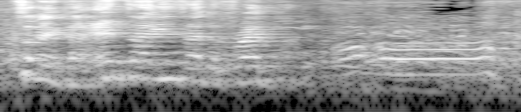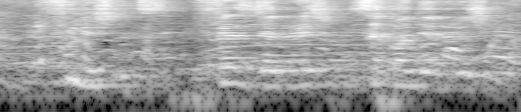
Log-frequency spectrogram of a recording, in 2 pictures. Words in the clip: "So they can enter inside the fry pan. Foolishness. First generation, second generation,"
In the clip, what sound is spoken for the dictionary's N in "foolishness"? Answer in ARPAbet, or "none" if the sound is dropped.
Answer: none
